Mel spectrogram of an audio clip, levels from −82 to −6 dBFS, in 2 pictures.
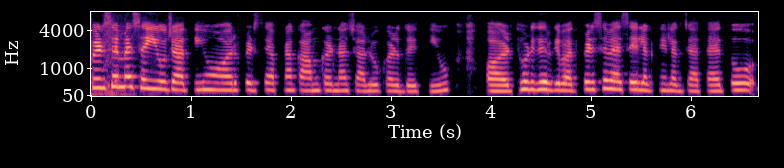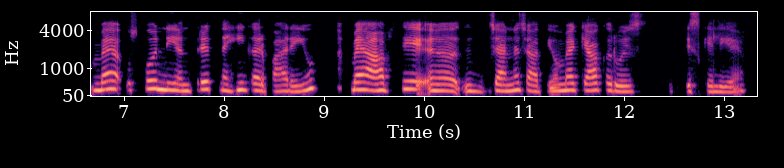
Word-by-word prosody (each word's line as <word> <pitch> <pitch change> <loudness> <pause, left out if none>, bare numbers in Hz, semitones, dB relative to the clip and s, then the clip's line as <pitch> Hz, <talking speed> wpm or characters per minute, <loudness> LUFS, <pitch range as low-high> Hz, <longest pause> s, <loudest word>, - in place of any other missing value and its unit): फिर 325 -1 +7
से 370 +3 +4
मैं 360 0 +6
सही 315 -4 +5
हो 280 -1 +3
जाती 255 -1 +2
हूँ 260 0 +1
और 245 0 +2
फिर 250 -1 0
से 250 +1 -5
अपना 240 0 -2
काम 230 -1 -1
करना 230 -1 -2
चालू 215 -1 -4
कर 215 -1 -2
देती 200 0 -5
हूँ 240 +4 -3 0.4
और 210 0 +4
थोड़ी 270 -1 +3
देर 265 -1 +6
के 245 - +2
बाद 230 -1 +1
फिर 265 0 +4
से 295 +3 0
वैसे 270 -2 +2
ही 255 - +4
लगने 235 0 -4
लग 220 -2 -3
जाता 210 0 -4
है, 210 - +1
तो 245 +3 0
मैं 270 +4 +3
उसको 250 +5 -2
नियंत्रित 250 0 +1
नहीं 230 +3 -1
कर 235 -2 -1
पा 200 +1 -5
रही 195 -1 -3
हूँ। 290 +6 +1 0.4
मैं 260 0 +4
आपसे 240 +3 +2
अ, 225 -2 0 0.3
जानना 220 +1 +1
चाहती 210 -5 -5
हूँ 225 - -1
मैं 240 +1 +2
क्या 235 0 0
करूँ 205 -4 -1
इस 195 +1 -8 0.4
इसके 200 -1 -7
लिए? 185 +2 -5
235 Hz, 230 wpm, -25 LUFS, 215-260 Hz, 0.4 s, फिर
